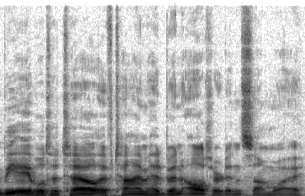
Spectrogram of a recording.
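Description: Speaking in an American accent, a man has an ordinary speaking voice. It sits fairly low in pitch with ordinary variation. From United States. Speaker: podcast host. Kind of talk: casual chat.

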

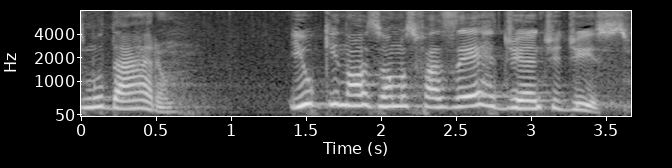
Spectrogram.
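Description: Speaking at a very slow pace, a woman uses a high pitch with ordinary pitch variation. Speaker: preacher. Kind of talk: sermon.

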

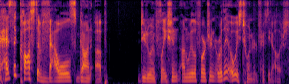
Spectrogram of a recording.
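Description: A man with an unremarkable speaking voice talks at a fairly quick pace, medium in pitch, with lively intonation. The sound is dry and close with no echo, on a very clean recording with a silent background. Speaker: podcast co-host. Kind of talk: casual chat.

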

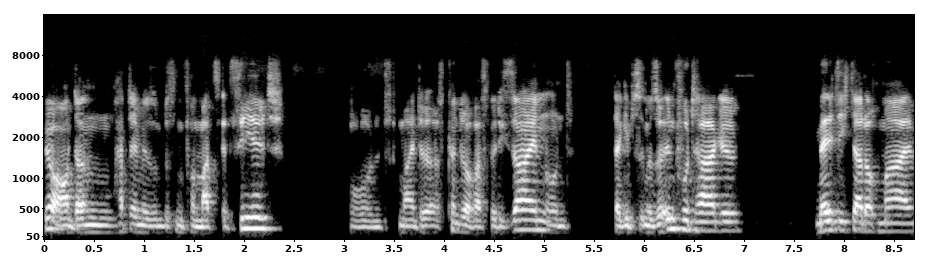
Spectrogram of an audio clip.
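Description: Lively in intonation, a man of medium pitch talks at a moderate pace with long, frequent pauses. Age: 20s. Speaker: former volunteer abroad. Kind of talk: casual interview.

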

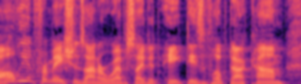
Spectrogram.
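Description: A man speaks at a high pitch with very wide swings up and down, at a fairly quick pace. The recording is very clean, with a silent background. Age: 60s. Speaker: radio host. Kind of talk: casual chat.

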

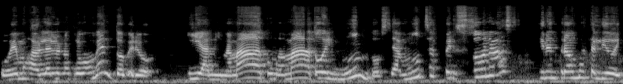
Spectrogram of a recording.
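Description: Over noticeable background noise, a raised, projected voice with a Chilean accent rushes along at a very fast pace, with lively intonation and very even loudness. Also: woman, high pitch for a woman. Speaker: lawyer. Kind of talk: casual chat.

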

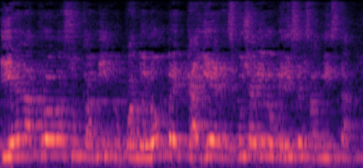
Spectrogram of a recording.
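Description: Amid noticeable background noise, a man speaks in a monotone, flat way at an extremely high pitch. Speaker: pastor. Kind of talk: sermon. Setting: church. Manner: urgent, exhorting, emphatic.

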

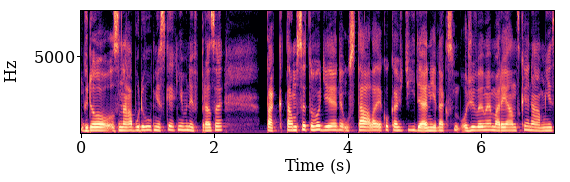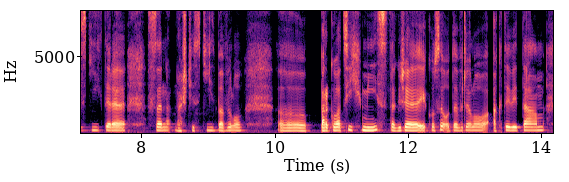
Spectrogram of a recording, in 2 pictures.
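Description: A woman's medium-pitched voice at a moderate pace, in monotone, flat intonation. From Prague (Letná, Prague 7). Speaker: music librarian. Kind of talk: interview. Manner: halting.

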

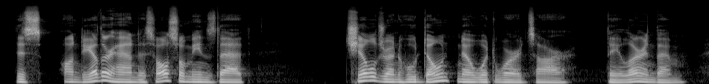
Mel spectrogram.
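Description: A man talks at a fairly slow pace in a normal speaking voice, pitched in the middle range. The recording is very clean with a silent background, and his pitch varies in an ordinary way. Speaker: podcast host. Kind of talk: casual chat. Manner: casual, rambling.

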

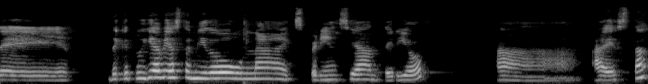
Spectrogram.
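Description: With a Mexican accent, a woman speaks. Her pace is very slow. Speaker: podcast host. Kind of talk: casual interview chat.

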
